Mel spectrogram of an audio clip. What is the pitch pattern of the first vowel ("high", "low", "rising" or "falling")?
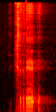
falling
